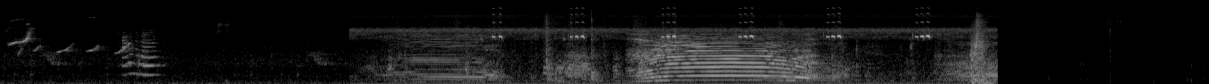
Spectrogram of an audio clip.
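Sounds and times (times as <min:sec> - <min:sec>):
cow mooing: 0:03.6 - 0:08.6, 0:09.3 - 0:10.0
faint high chirping: 0:07.4 - 0:07.6, 0:08.2 - 0:09.4.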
